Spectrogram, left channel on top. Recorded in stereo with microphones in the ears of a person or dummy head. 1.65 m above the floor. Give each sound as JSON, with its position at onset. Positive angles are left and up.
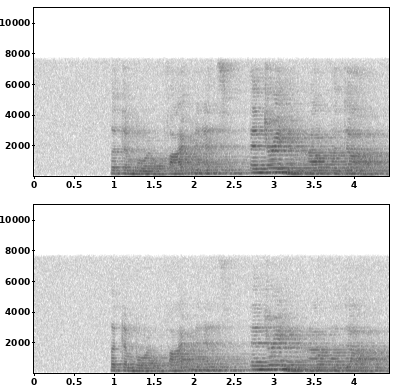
{"t": 0.9, "sound": "a woman speaking", "side_deg": -40, "distance_m": 0.6}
